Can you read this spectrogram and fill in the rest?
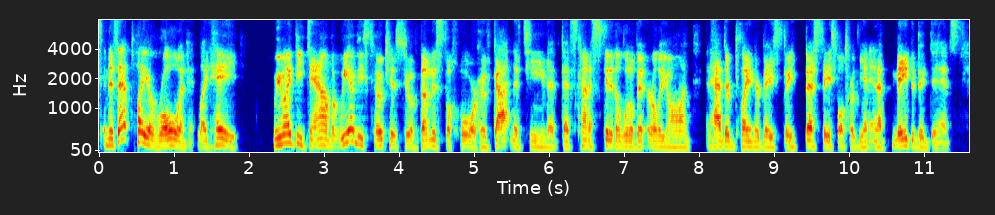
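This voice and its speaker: A man's voice: medium pitch, brisk, fairly bright tone. A man hosting a sports podcast, asking long, winding interview questions. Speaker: podcast host.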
